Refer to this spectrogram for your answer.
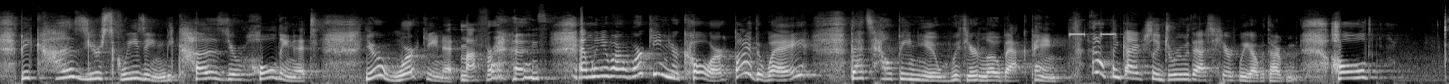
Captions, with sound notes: because you’re squeezing, because you’re holding it. You’re working it my friends. [laughs] When you are working your core, by the way, that’s helping you with your low back pain. [timer beeps] I don’t think I actually drew that. Here we are with our hold.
